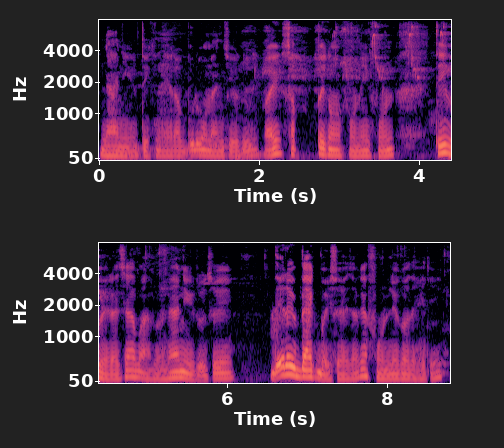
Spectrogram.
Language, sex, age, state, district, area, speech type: Nepali, male, 30-45, West Bengal, Jalpaiguri, urban, spontaneous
